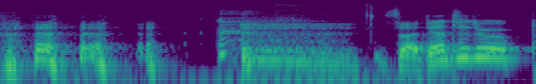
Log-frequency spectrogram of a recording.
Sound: laughter

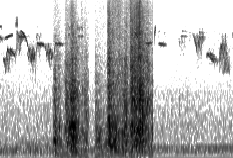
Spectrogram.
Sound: birds chirp; balloons squeak

